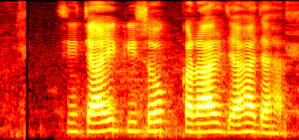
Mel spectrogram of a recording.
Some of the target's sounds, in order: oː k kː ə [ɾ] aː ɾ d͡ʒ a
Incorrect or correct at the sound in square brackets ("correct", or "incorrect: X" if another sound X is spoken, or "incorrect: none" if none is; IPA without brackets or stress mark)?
correct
